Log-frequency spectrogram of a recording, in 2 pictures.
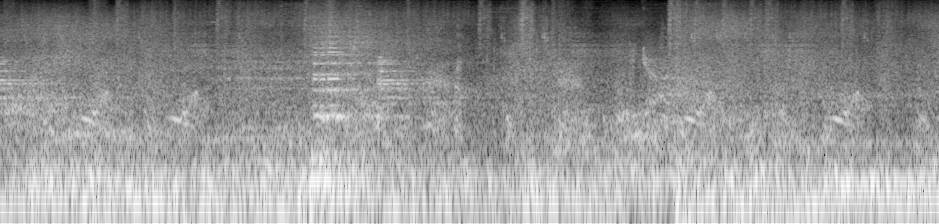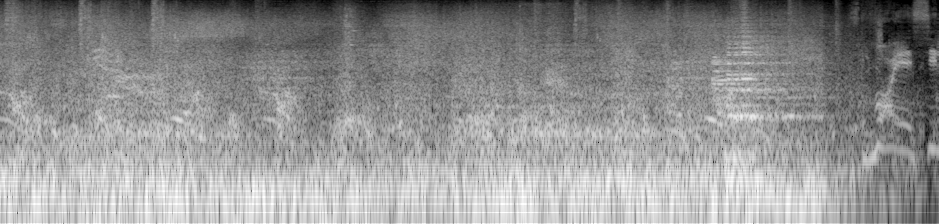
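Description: Magic spells crackle and blast in a busy battle.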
